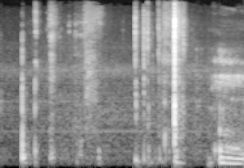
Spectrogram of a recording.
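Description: Keystrokes on a computer keyboard: a few quick taps in the first half-second, then a second cluster near the end, the last one the loudest.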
